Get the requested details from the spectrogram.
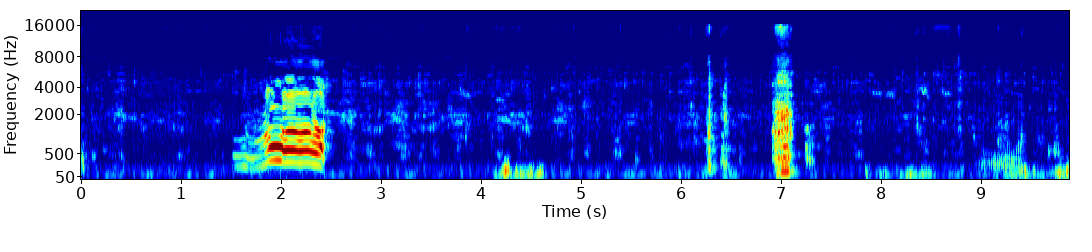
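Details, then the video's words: Goat giving a single wavering, quavering bleat lasting under a second, rich in harmonics, followed by a quiet stretch with a few scattered knocks and thumps. "goat sound"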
